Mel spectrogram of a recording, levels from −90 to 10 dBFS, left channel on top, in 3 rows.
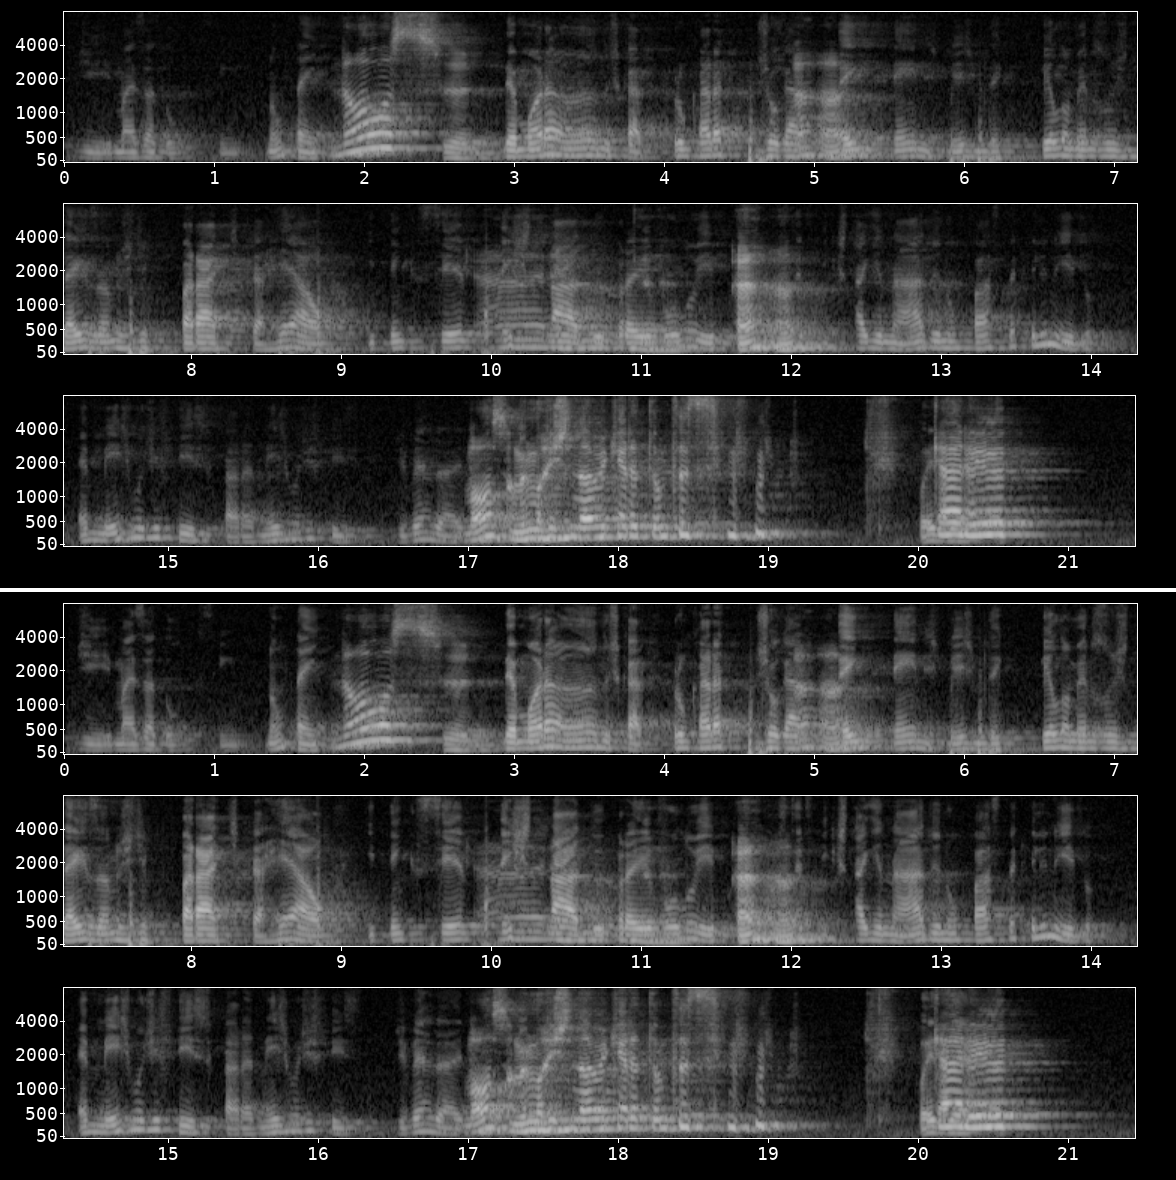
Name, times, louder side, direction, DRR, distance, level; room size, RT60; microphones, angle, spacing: voice 1, 0.1-0.8 1.0-1.7 2.9-6.3 6.5-8.9 9.3-11.5 11.8-11.9 12.4-13.9 14.4-16.2 16.5-17.0 20.0-20.6, right 2 dB, 60° right, 9 dB, 1.4 m, -31 dB
voice 2, 1.8-2.8 4.9-5.3 9.9-11.2 11.6-12.1 16.9-19.0 19.6-19.8 20.1-20.6, equal, 10° left, 5 dB, 2.4 m, -25 dB
sound 1, 4.4-4.9 5.1-6.7 7.2-8.3 8.6-8.9 9.5-10.3, right 1 dB, 35° right, 2.0 m, -41 dB
25.5 x 19.0 x 9.1 m, 0.96 s
head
